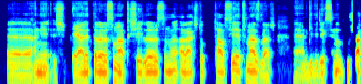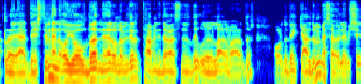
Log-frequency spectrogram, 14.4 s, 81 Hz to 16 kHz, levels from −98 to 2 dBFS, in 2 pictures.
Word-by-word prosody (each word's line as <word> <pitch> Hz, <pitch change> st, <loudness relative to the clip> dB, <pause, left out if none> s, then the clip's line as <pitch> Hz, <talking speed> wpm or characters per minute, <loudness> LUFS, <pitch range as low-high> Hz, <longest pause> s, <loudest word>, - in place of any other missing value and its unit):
eee, 75 Hz, -1 st, -4 dB
hani, 85 Hz, 0 st, -3 dB
ş -, -, -5 dB
eyaletler 85 Hz, +3 st, 0 dB
arası 85 Hz, -1 st, 0 dB
mı -, -, 0 dB
artık, -, -, -1 dB
şehirler 85 Hz, 0 st, -2 dB
arası 85 Hz, 0 st, -2 dB
mı 90 Hz, +3 st, -4 dB
araç 85 Hz, -1 st, -2 dB
tu -, -, -10 dB
tavsiye 90 Hz, +3 st, -2 dB
etmezler. 90 Hz, -5 st, -3 dB, 0.4 s
Eee, -, -, -11 dB
yani, 70 Hz, 0 st, -10 dB
gidecekseniz 80 Hz, +4 st, -5 dB, 0.2 s
uçakla 90 Hz, -2 st, +2 dB
yer 80 Hz, -2 st, +2 dB
değiştirin, 110 Hz, +9 st, 0 dB
hani, 115 Hz, -5 st, +5 dB
o 95 Hz, 0 st, +5 dB
yolda 95 Hz, +3 st, +7 dB
neler 100 Hz, +1 st, +3 dB
olabilir, 95 Hz, +4 st, +1 dB, 0.2 s
tahmin 95 Hz, -3 st, +2 dB
edemezsiniz 90 Hz, 0 st, -2 dB
diye 120 Hz, -, 0 dB
uyarılar 90 Hz, -1 st, 0 dB
vardır. 80 Hz, -, -4 dB, 0.4 s
Orada 80 Hz, +4 st, -6 dB
denk 100 Hz, -3 st, -3 dB
geldi 90 Hz, -1 st, +2 dB
mi 150 Hz, -, +1 dB
mesela 165 Hz, -, 0 dB
öyle 80 Hz, 0 st, -3 dB
bir 80 Hz, -, -7 dB
şey 150 Hz, -1 st, -4 dB
90 Hz, 160 wpm, -25 LUFS, 80-95 Hz, 0.4 s, yolda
